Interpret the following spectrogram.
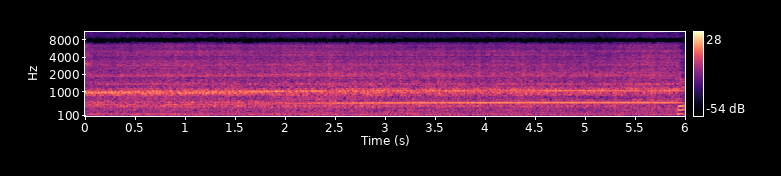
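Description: Bridgeport Series 1 vertical milling machine head running in low range, its spindle motor and variable-speed drive giving a steady whine and hum. One tone of the whine rises slowly in pitch as the speed-change handwheel is turned to raise the spindle speed toward 300 rpm.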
